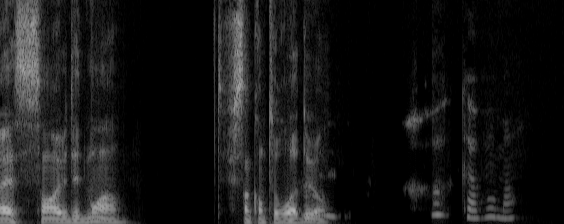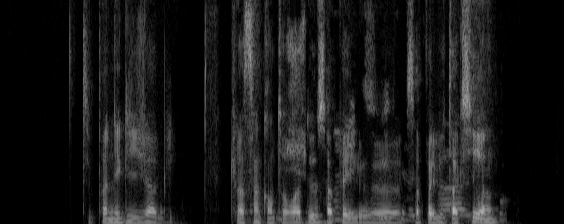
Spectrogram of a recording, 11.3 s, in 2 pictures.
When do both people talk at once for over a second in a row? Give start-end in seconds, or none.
8.4-10.6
